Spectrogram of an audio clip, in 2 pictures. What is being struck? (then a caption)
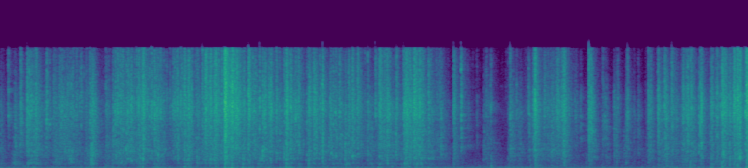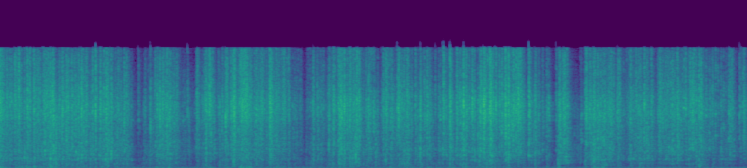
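Thin aluminum foil sheet. A smooth sheet of aluminum foil is held in both hands and bent and crinkled with the fingers while a kitten sits and watches. The result is a dense, continuous crackle of bright, crisp rustling that swells and fades irregularly, with almost no low end.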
